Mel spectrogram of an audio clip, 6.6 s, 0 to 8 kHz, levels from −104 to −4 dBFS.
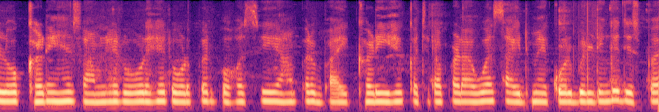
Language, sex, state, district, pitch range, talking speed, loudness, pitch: Hindi, female, Bihar, West Champaran, 190-195 Hz, 255 wpm, -15 LUFS, 195 Hz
